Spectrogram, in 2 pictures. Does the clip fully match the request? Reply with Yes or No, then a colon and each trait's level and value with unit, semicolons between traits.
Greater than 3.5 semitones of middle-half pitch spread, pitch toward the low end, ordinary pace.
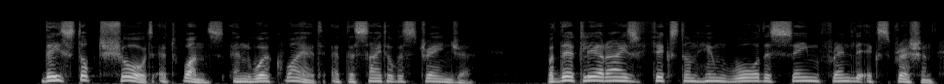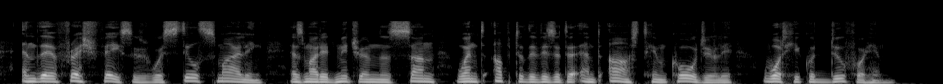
Yes: average, 5.2 semitones; low, 130 Hz; average, 165 wpm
